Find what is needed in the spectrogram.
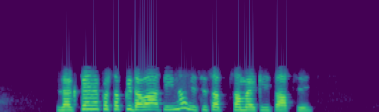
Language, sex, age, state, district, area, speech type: Hindi, female, 18-30, Uttar Pradesh, Pratapgarh, rural, conversation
